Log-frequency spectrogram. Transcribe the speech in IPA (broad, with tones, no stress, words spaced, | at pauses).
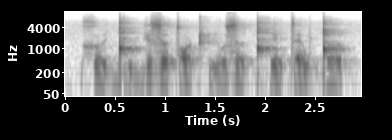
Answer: xɵ˩ɪ̯ɡ͡ǃi˩ bʲə˧˩zə˧˩tɔ˩ ʈʰi˩ʊ̯ zə˩ǃʰe˩ tɛ˩wǃə˧˩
